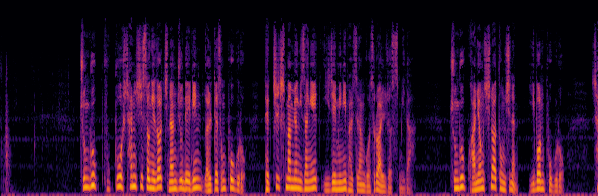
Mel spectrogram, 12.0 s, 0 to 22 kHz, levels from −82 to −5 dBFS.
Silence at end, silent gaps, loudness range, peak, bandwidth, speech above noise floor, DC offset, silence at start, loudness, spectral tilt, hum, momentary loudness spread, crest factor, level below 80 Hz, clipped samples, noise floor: 0 s; none; 3 LU; -6 dBFS; 13.5 kHz; 30 dB; under 0.1%; 0.1 s; -25 LUFS; -5.5 dB/octave; none; 14 LU; 20 dB; -58 dBFS; under 0.1%; -54 dBFS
